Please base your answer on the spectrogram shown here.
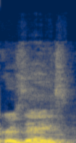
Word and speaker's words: grisaille: I do have a full set of grisailles. I always see the spell, like I phonetically sound it out when I see it, but I know it's pronounced grisaille.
